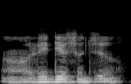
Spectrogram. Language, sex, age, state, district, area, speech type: Nepali, male, 30-45, West Bengal, Darjeeling, rural, spontaneous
